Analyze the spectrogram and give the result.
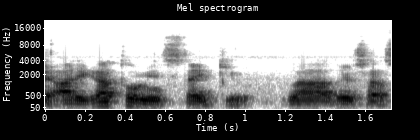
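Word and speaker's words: ありがとう: arigato but yet again there is no r it's pronounced as el so arigato arigato yeah a lot of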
